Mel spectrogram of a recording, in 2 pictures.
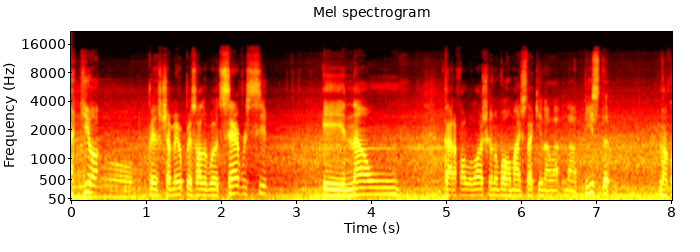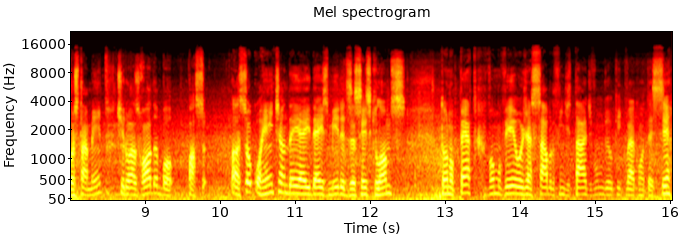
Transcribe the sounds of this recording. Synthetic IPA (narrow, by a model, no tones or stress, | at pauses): akiɔpeʃɐ̃mejʊpeswawd̪ʊbɛɾd͡ʒsɛɾvisɪ | ɪnɐ̃w̃ | kaɾɐfalolɔʒɪkenɐ̃voaɦũmaɾɪst̪akinɐnɐpist̪ɐnʊakost̪amẽnt̪ʊ̥t͡ʃiɾowɐzhɔd̪ɐsbo | paso | pasowkoɦẽt͡ʃɪɐ̃nd̪ejaid̪ɛjzmilɐd͡ʒɪzesejskilõmet̪ɾʊ̥st̪õnʊpɛt̪ɾʊvɐ̃mʊveɾoʒɪɛsabɐd̪ʊfĩd͡ʒɪt̪aɾd͡ʒɪvɐ̃mʊzveɾʊkɪkɪvajakõnt̪eseɾ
